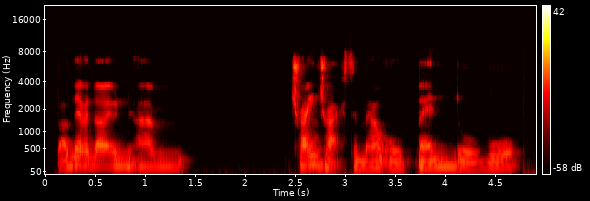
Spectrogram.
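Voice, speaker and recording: A man with a British accent talks at a fairly slow pace with fairly even intonation. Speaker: podcast host. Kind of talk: casual solo podcast talk. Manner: hesitant, many fillers.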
